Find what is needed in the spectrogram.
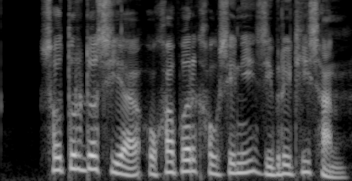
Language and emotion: Bodo, neutral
